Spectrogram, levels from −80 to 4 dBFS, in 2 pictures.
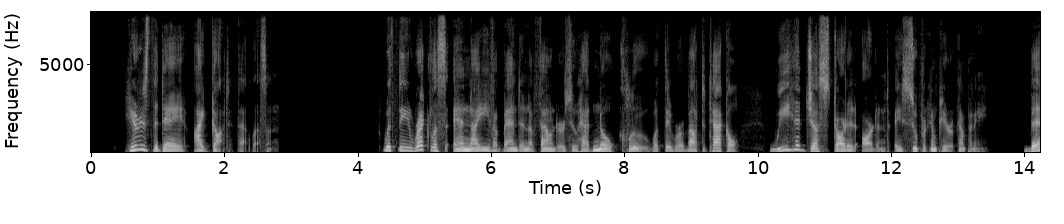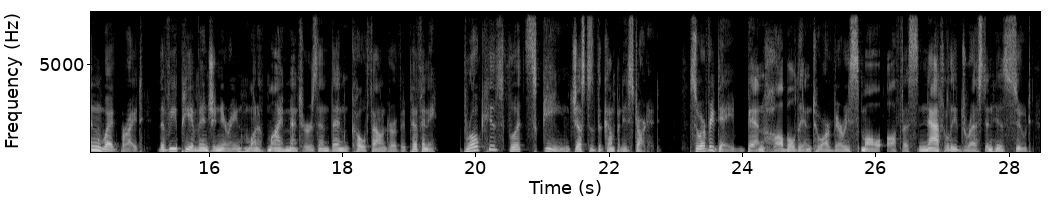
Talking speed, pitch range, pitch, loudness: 155 wpm, 95-130 Hz, 105 Hz, -25 LUFS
